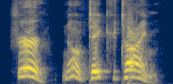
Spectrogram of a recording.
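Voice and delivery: loud, high fake agreeableness; exaggeratedly obliging, tense underneath; sarcastic. Shown as a demonstration. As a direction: pretend patience with frustration leaking out. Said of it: "but the tone carries tension".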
